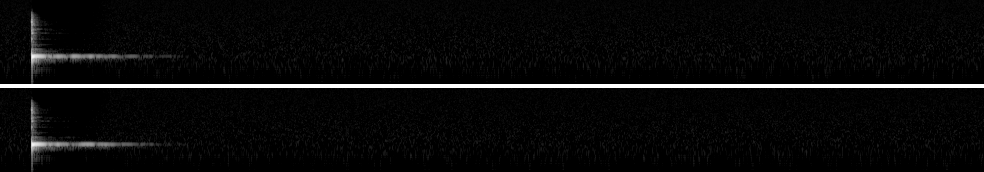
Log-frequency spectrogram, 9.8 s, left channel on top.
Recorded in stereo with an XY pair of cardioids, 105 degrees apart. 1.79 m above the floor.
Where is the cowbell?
10° left, 0.6 m.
